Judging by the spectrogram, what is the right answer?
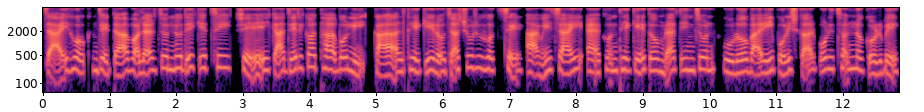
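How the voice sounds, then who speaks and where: A woman voicing a bossy elderly mother-in-law who scolds and commands with drawn-out words in a family cartoon. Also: medium pitch, expressive, a little mellow, no room sound, clean studio sound, voice pushed down, natural voice. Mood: stern, instructing. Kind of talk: Bengali family cartoon voice acting.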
